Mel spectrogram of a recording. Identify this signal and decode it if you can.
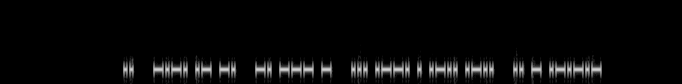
Morse code, heard as a keyed tone, about 40 wpm, 700 Hz. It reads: I CAN NOT SPELL IT.
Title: Sentences from Top 1000 Words - Review Part 1 - 40wpm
